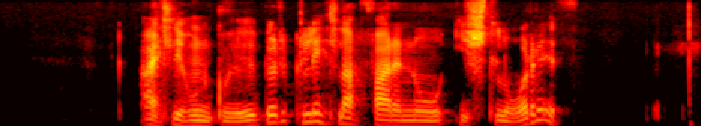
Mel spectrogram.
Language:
Icelandic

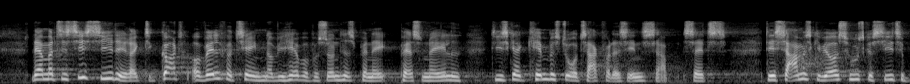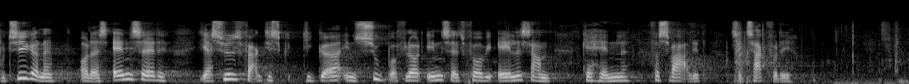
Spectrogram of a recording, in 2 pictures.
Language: Danish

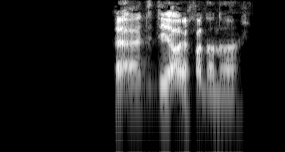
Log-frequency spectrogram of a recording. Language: Uyghur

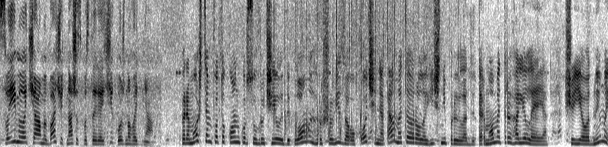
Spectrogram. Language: Ukrainian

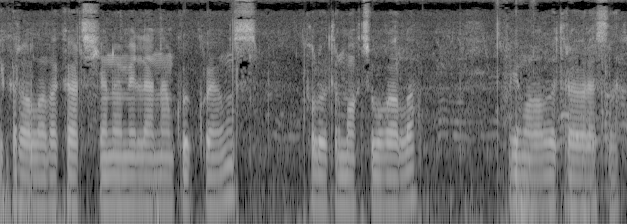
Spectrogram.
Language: Turkish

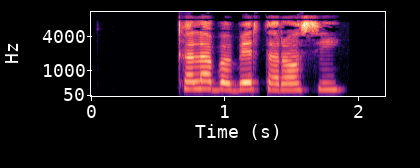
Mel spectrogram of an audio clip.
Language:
Pashto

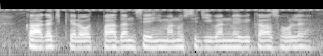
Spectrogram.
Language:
Maithili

